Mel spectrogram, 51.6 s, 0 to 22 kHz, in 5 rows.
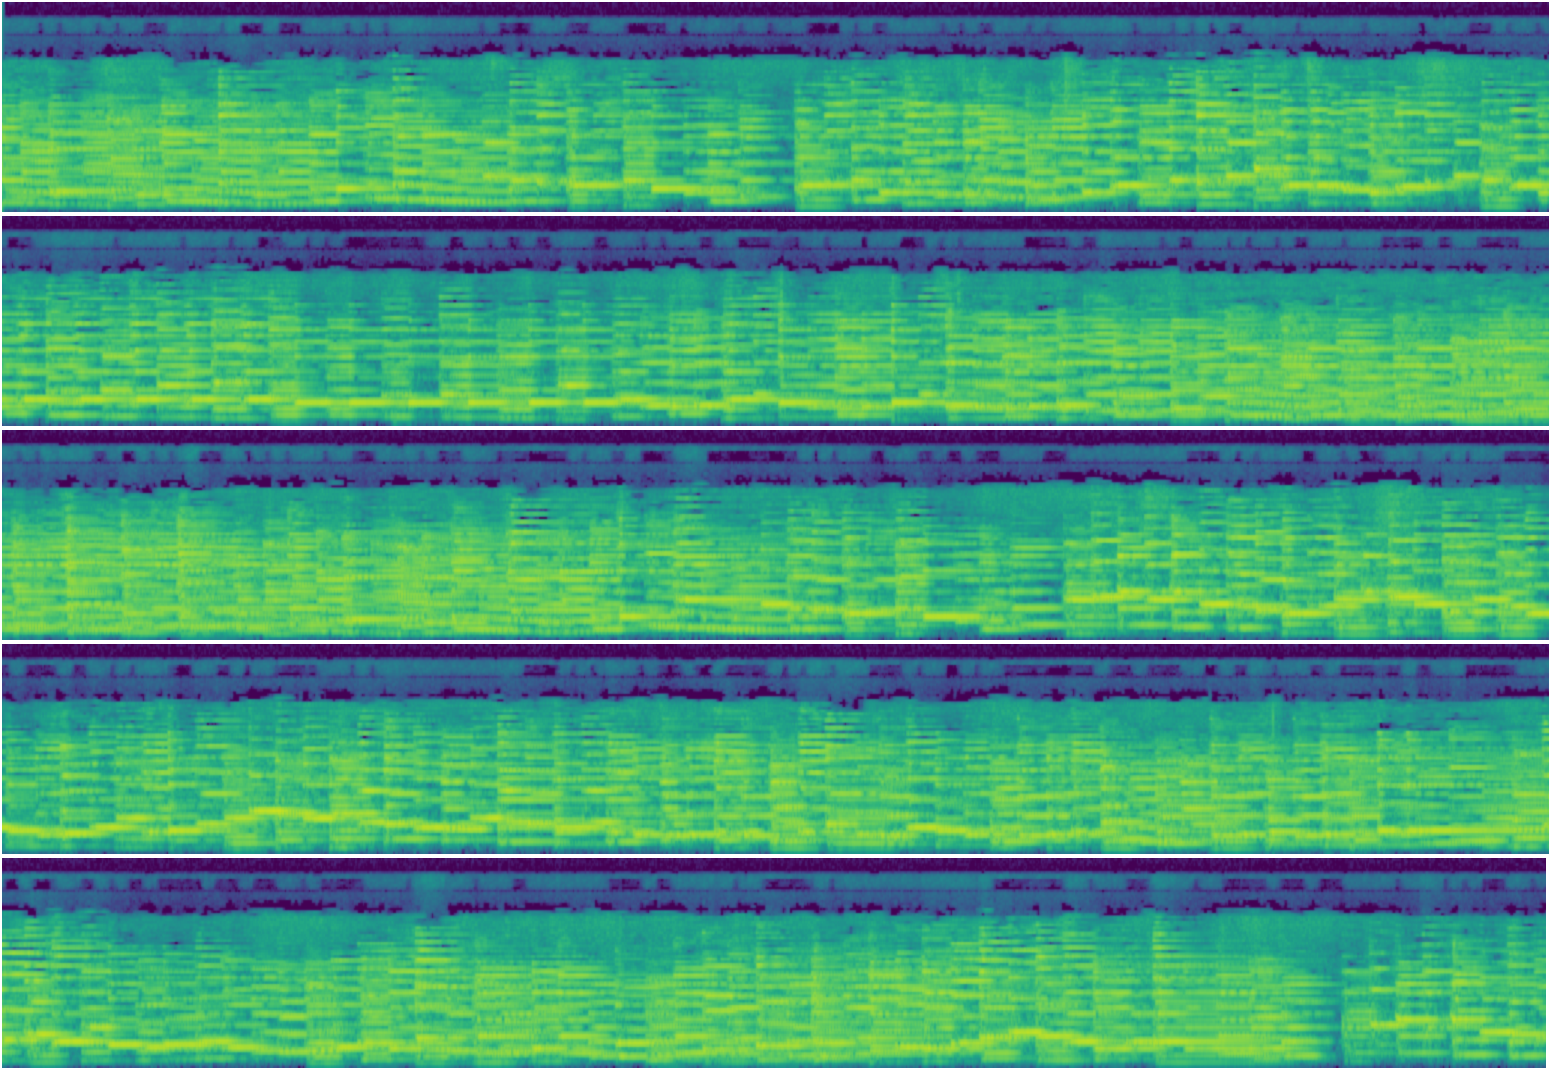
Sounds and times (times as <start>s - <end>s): Music: 0.0s - 51.5s.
